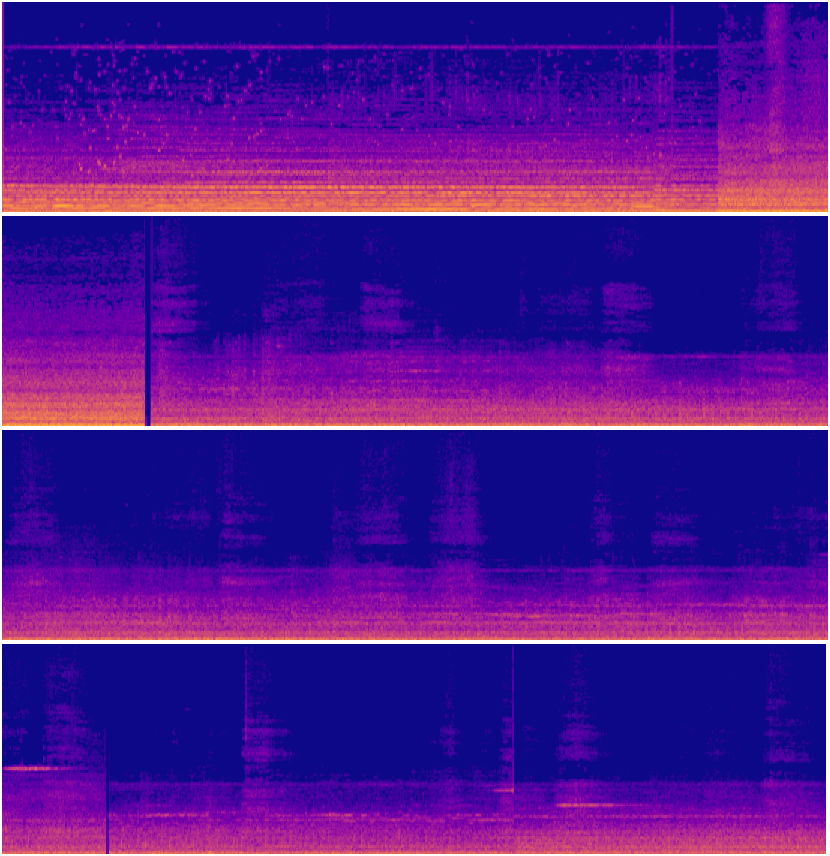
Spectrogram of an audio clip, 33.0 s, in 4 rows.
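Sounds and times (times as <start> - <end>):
diesel locomotive hauling wagons: 0.0 - 33.0.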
